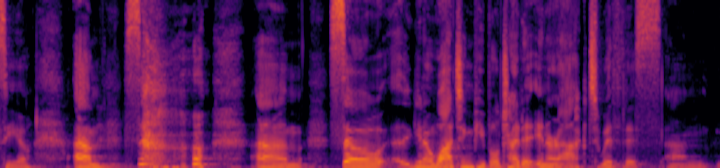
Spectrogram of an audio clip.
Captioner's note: laughs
